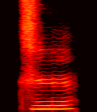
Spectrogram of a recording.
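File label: "zhi1", Chinese; HSK4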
